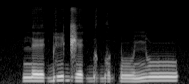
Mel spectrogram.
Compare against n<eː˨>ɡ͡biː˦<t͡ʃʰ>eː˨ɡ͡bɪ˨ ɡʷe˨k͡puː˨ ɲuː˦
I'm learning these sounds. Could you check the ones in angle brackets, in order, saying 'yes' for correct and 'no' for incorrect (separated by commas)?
yes, no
